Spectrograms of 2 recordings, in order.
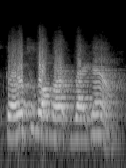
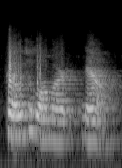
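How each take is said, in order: First: It is said louder and more urgently. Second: It is said at a normal, softer volume.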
